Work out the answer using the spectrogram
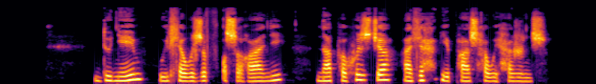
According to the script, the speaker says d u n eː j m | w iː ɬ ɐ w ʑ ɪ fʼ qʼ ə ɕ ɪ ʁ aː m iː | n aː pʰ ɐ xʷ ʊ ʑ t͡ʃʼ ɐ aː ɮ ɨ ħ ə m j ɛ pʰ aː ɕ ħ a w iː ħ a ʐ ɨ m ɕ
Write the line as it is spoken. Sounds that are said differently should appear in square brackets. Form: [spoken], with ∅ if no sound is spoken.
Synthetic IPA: d u n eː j m | w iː ɬ ɐ w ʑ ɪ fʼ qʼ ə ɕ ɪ ʁ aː [n] iː | n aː pʰ ɐ xʷ ʊ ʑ t͡ʃʼ ɐ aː ɮ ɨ ħ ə m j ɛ pʰ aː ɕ ħ a w iː ħ a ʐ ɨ [n] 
